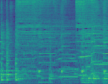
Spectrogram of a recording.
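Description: Live Latin dance band playing, with saxophones and trumpet carrying the melody over a steady beat on drums and timbales.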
